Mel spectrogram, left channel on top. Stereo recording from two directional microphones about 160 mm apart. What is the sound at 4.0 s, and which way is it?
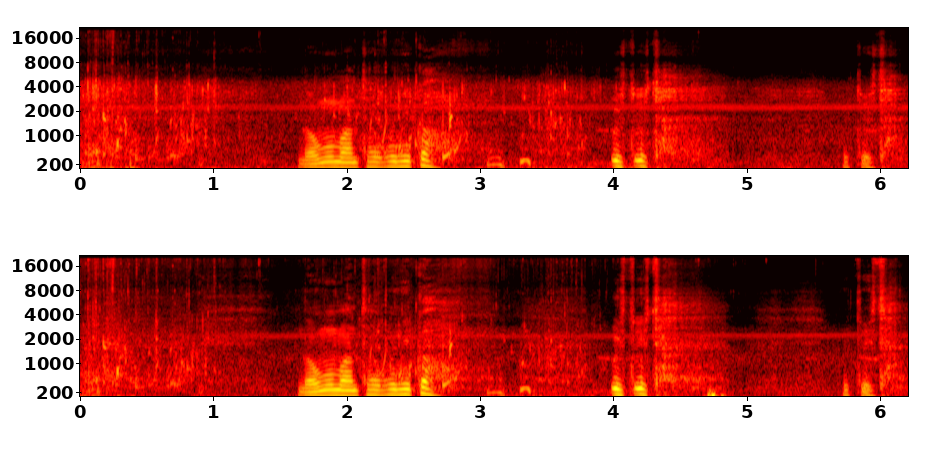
Speech, 85° right.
